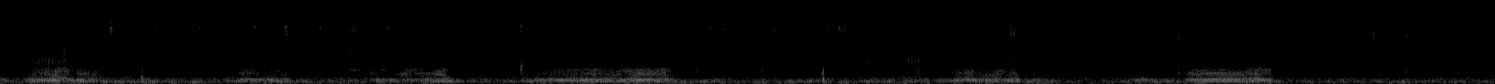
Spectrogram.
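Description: Domestic cat growling low and repeatedly while eating a mouse: a series of growls, each half a second to a second long. It is guarding its kill.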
